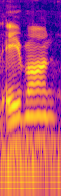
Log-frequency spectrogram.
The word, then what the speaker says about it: Avon: I'm now in Avon, I believe is how it's pronounced. Avon.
